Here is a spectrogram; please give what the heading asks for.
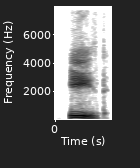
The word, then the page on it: eat: American English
